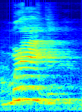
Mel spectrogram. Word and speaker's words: मृग: लोग कैसे उच्चारण करेंगे म कैसे उच्चारण करेंगे मृ म में ऋ की मात्रा मृ और फिर हमने लिखा ग ये क्या हो गया मृग मृग मतलब होता है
